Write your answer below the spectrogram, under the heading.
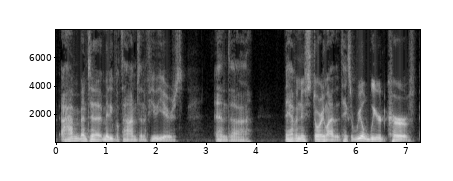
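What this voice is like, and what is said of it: Hoarse, blown-out voice. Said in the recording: “my voice is a little blown out, because I was screaming from my marbles”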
